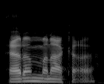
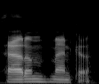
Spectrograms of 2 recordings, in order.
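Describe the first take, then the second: First: The surname is said with three syllables. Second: The surname is said with two syllables. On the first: The speaker calls it wrong. "not Manaka" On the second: The speaker calls it right. "Usually I heard Manka"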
